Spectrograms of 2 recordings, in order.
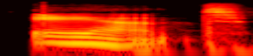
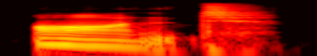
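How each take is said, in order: First: Aunt is said the Southern way. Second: Aunt is said the New England way.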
